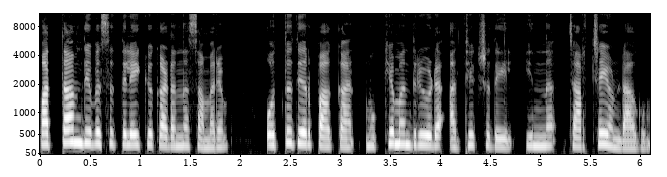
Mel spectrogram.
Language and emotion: Malayalam, neutral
